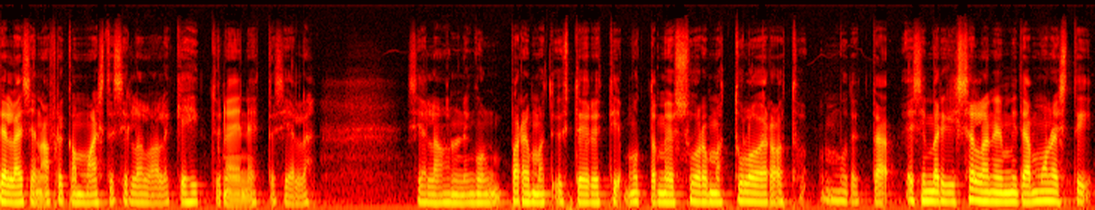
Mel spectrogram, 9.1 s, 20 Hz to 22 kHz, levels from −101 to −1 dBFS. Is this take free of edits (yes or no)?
yes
